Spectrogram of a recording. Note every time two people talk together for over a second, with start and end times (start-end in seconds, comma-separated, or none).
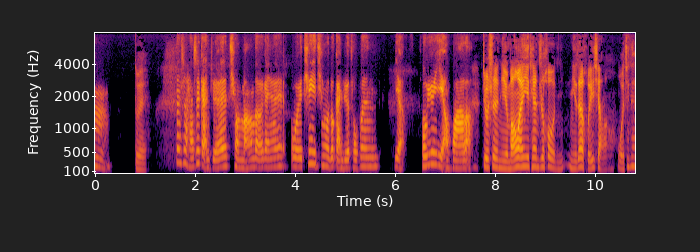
none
